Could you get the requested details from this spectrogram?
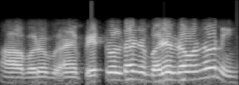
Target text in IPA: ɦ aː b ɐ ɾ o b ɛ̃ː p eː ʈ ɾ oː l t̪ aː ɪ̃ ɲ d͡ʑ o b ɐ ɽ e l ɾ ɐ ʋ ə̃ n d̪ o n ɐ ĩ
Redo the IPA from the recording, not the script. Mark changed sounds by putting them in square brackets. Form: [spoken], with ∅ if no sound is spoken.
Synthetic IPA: ɦ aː b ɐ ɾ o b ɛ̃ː p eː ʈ ɾ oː l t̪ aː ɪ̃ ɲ d͡ʑ o b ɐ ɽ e l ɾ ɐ ʋ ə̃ n d̪ o n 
